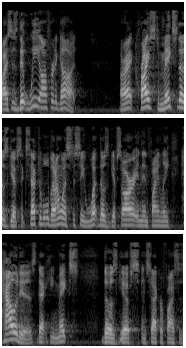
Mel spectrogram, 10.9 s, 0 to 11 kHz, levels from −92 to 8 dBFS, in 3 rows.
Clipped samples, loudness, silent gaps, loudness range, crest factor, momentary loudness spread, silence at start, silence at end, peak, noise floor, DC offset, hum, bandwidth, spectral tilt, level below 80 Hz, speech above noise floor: under 0.1%; -32 LUFS; none; 3 LU; 22 dB; 12 LU; 0 s; 0 s; -10 dBFS; -72 dBFS; under 0.1%; none; 8.8 kHz; -4 dB/octave; -74 dBFS; 40 dB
